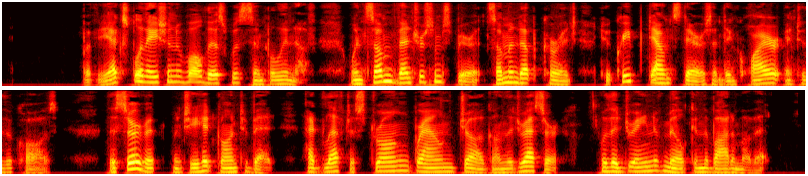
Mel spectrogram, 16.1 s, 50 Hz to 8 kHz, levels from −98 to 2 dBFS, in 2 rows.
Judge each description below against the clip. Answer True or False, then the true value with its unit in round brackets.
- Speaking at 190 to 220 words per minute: True (195 wpm)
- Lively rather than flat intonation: False (4.6 semitones)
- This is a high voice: False (140 Hz)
